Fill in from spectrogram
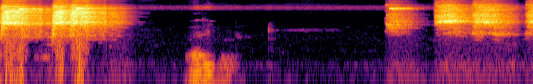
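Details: Free-roaming, fearless black francolin calling: loud rasping phrases, two at the start, then after a silent gap a faint murmur and a fresh run of three harsh grating notes.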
